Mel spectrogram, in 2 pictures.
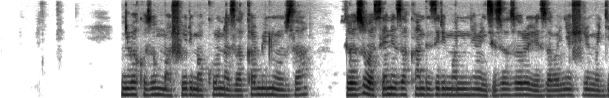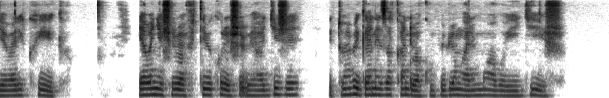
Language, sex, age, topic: Kinyarwanda, female, 36-49, education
